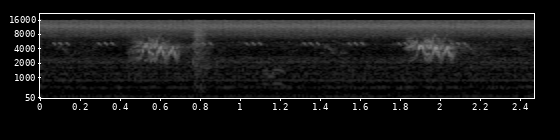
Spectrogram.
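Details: Osprey at a nest in Charlo, Montana, on a camera on a July 2018 evening; two brief high chirpy bursts about 1.4 seconds apart, with an even train of high insect-like pulses and a faint hum.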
